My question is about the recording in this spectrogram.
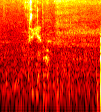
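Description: Faint whispered speech and light handling noise close to a lectern microphone in a quiet room.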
